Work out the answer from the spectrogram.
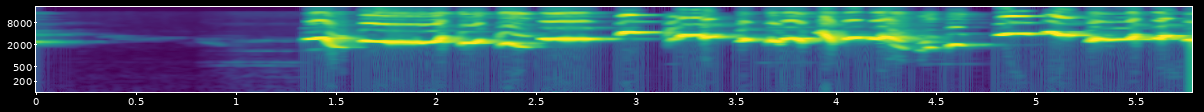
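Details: Oriental magpie-robin, a caged songbird in full loud song used to provoke other magpie-robins into fighting; after a quiet start, rapid varied whistles, slurred notes and chattering phrases run continuously.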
